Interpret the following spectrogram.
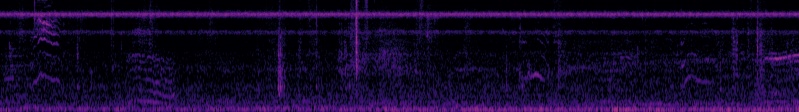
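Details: Mother cat and her kitten playing together at night; several short, faint meows with bending, rise-and-fall pitch are scattered through the recording, set against a steady high electrical whine and low background rumble.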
